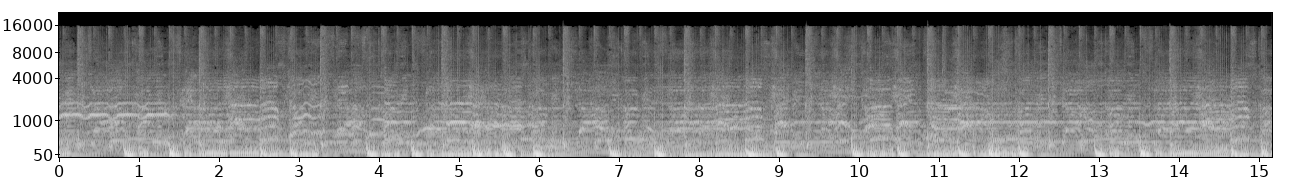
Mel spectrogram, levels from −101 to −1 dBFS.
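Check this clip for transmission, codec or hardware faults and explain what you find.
Two faults are present: a block size mismatch with padding running through the whole clip, and two short bursts of lost LE Audio frames.

Block size mismatch (padded), throughout: one stage hands over shorter blocks than the next stage reads, and the shortfall in each block is filled with zeros. The result is a steady buzz at about 38.3 Hz, and the audio plays slower, at 0.889 times normal speed, while its pitch stays about where it should be. The ratio fits 1024-sample blocks being read as roughly 1152-sample ones. The unchanged pitch separates this from a sample-rate mismatch, which would shift pitch along with speed. The constant, regular buzz separates it from random dropouts.

Lost LE Audio frames, at 1.33 to 1.35 s and 5.74 to 5.78 s: Bluetooth LE Audio frames went missing, and the LC3 decoder covered each gap by reusing the last good spectrum with randomised signs. 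Tonal content there turns into a brief noisy smear rather than clean silence. The first gap lasts 20 ms and the second 40 ms, which fits two and four 10 ms frames. The smeared, hissy fill is what separates this from a plain dropout or a packet loss that is simply muted.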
